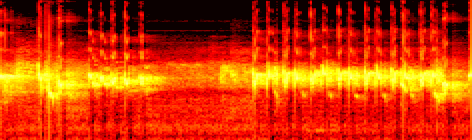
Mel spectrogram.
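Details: Long, slow-toned Sooty-headed bulbul song played to get birds imitating quickly: warbling runs with quick downward slurs, a brief near-silent pause in the middle, then a return to chattering, evenly pulsed phrases.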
